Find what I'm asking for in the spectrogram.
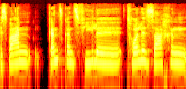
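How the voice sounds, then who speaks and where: A woman's voice, dry and close with no echo, on a very clean recording with a silent background. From Serbia. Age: 30s. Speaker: adult education worker. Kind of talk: interview. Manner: hesitant with fillers.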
